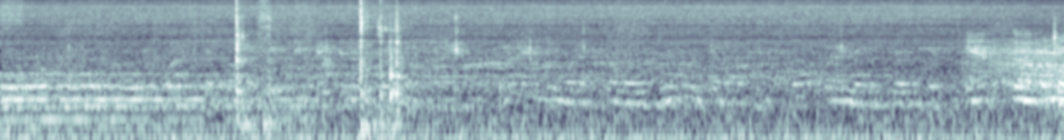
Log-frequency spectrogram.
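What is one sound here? A gas burner hisses softly.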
